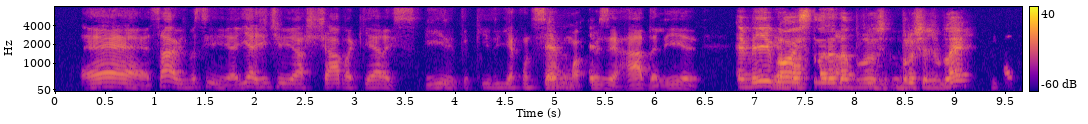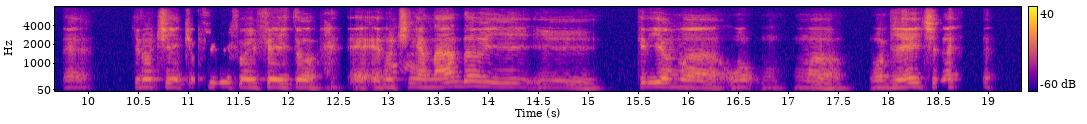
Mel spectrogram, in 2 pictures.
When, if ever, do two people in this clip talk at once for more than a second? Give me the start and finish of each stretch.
7.2-8.6

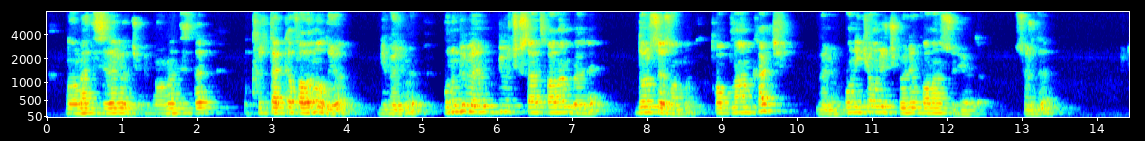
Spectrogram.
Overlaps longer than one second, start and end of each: none

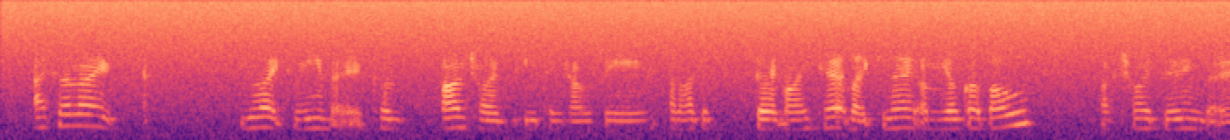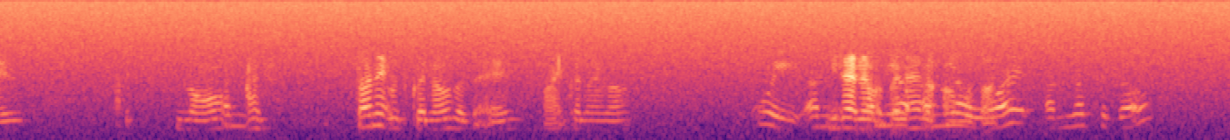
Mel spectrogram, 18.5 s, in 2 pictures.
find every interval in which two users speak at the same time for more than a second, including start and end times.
15.4-16.7

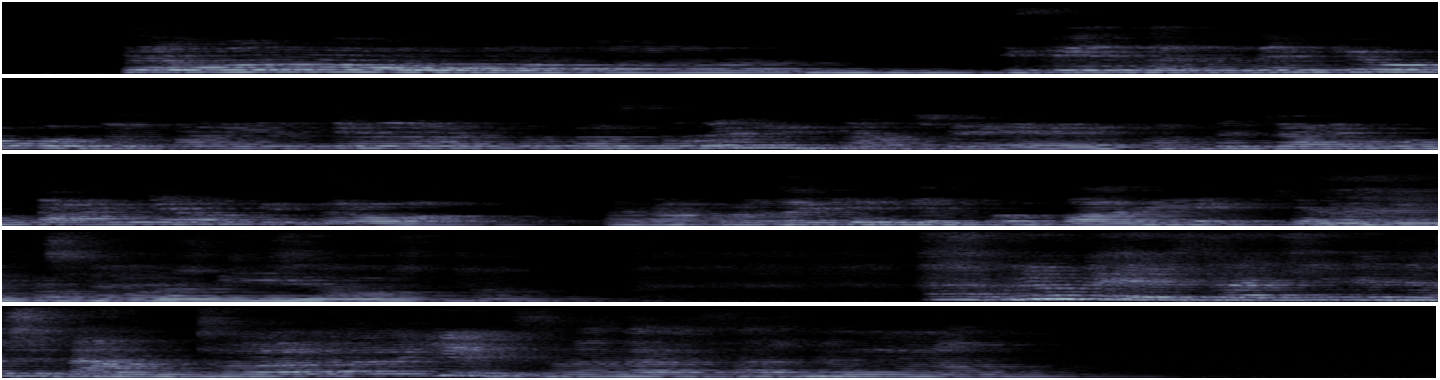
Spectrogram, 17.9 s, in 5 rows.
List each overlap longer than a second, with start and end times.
10.5-11.8

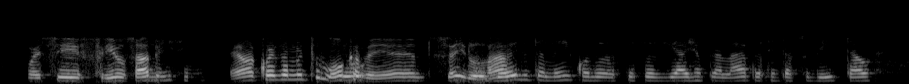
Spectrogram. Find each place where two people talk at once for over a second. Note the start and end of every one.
none

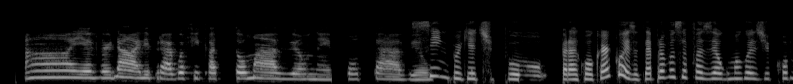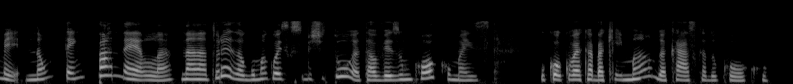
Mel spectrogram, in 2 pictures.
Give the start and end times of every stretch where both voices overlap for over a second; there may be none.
none

